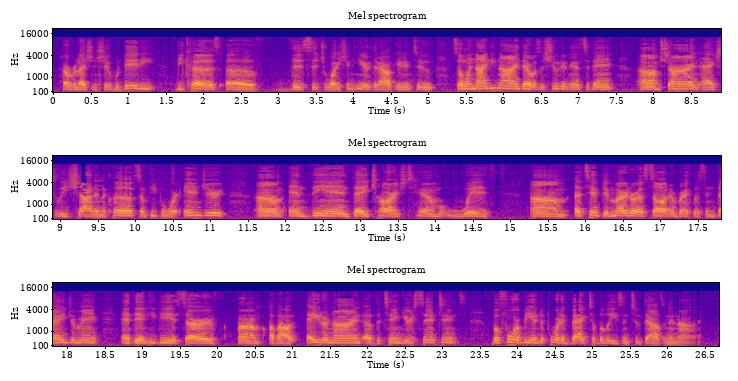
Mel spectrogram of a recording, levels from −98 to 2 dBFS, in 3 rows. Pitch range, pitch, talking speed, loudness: 130-150 Hz, 140 Hz, 155 wpm, -23 LUFS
